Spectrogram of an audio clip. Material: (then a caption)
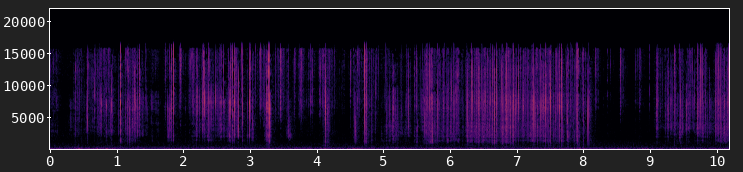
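Metal. A metal rhinestone chain tassel is held up, scratched and shaken with long nails, making its small metal links rattle against each other. The result is a quiet, steady stream of bright, crisp clicks and crinkly rattles, almost all in the high range, with short dense bursts and brief pauses over about ten seconds.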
